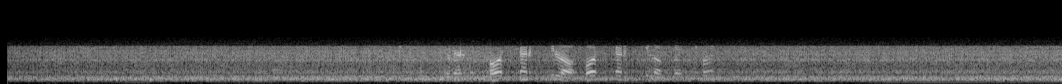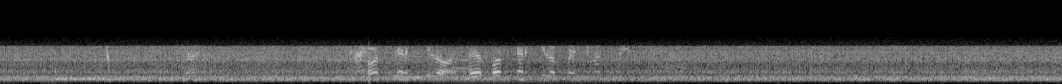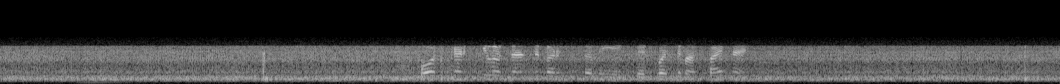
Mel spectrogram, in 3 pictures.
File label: 10m ssb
